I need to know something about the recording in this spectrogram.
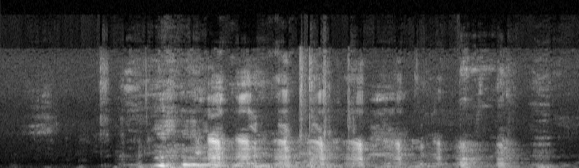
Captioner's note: audience laughing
